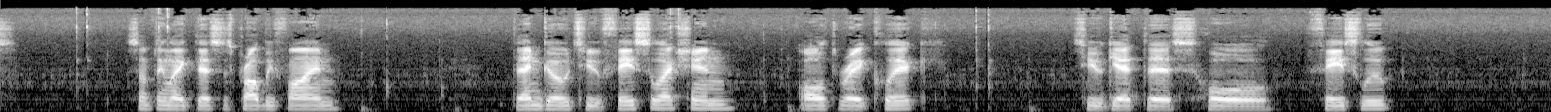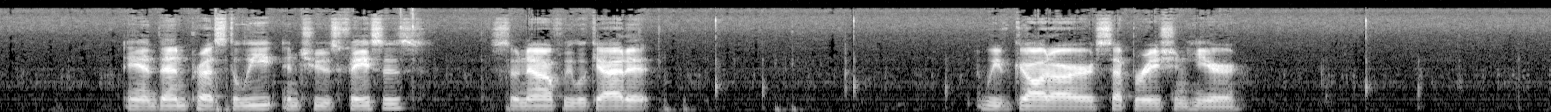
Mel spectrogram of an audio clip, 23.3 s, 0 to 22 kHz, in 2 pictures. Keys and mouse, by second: 1.7 middle click, 2.0-6.0 drag, 6.0-12.0 right drag, 12.0 Delete, 13.9 middle click, 14.1 z, 14.6 middle click, 14.6 a, 15.3 a, 16.2 Tab, 20.6 middle click.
